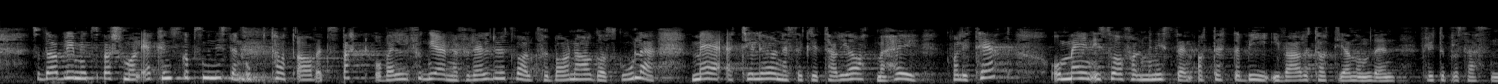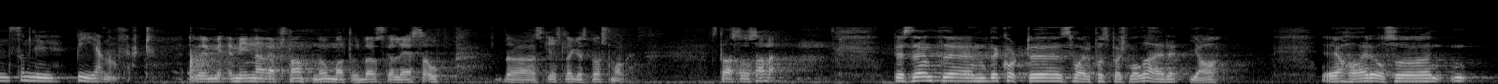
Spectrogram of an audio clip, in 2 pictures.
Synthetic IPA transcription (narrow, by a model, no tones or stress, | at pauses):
sɔd̪ɑːblɪɾmɪt̪spœʂmoːlʔɛɾkʰʉnskɑːpsmɪnɪst̪əɳʊpt̪ʰɑt̪ʰːɑʋɛt̪st̪æʈːɔʋɛlfʉŋɡeːɾənəfɔɾɛld̪əɾʉːt̪ʰʋɑlɡfɔɾbɑːɳəhɑːɡəɔskuːləmɛʔɛt̪ʰːɪlhøːɾəɳəsɛkɾət̪ʰɑɾɪɑːt̪mɛhœʏkʰʋɑlɪt̪ʰeːt̪ʔɔ̰mæɪnɪsoːfɑlmɪnɪst̪əɳɑt̪̚d̪ɛt̪ːəblɪʔɪʋæːɾət̪ʰɑt̪ːjɛnːʊmd̪ɛnflʏt̪ːəpʰɾʊsɛsn̩sɔmnʉːblɪjɛ̰nːʊ̰mføːʈ | ʋɪmɪnːəɾɛpɾəst̪ʰɑnt̪n̩ɔmɑt̪ʋɪbɑɾəskɑleːsə̰ʊpː | d̪ɛskɾɪft̪lɛɡəspœʂmo̰ːl | st̪ɑːsosɑnə̰ | pʰɾɛsɪd̪ɛnt̪d̪ɛkʰɔʈːəsʋɑːɾəpʰɔspœʂmoːləæɾjɑː | jæɪɦɑɾɔsɔ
